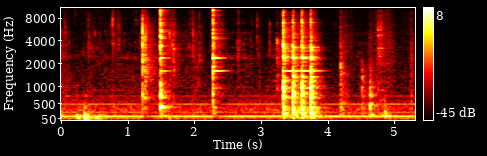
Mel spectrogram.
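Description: Corn and tomatoes stirred in a pot, with scattered close scrapes and knocks of a spoon against the pot, including one quick cluster of strokes, over a steady low hum and faint cooking sizzle.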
